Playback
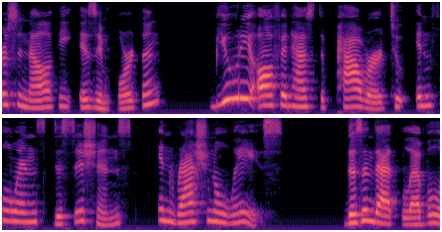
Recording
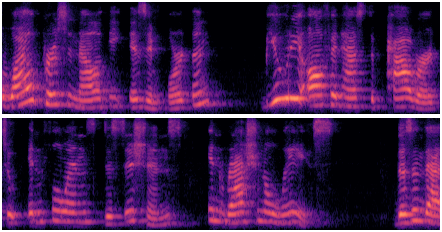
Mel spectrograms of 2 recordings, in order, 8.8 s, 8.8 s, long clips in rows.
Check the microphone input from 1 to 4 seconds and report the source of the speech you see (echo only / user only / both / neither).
echo only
